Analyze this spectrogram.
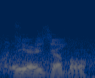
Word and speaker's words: Oyarzabal: Oyarzabal.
